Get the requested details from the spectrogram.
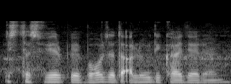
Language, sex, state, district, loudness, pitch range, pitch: Hindi, male, Manipur, Imphal West, -20 LUFS, 100-110 Hz, 105 Hz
